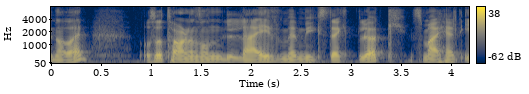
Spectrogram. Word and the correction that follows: sleiv: Hva leiv? – En sleiv. – Sleiv, ja. – Bare feiluttalt.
